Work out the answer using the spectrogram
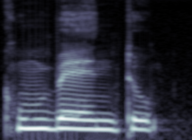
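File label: "cumbentu", Sardinian, female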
